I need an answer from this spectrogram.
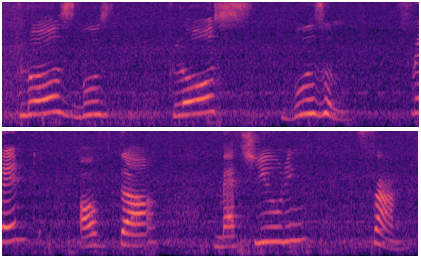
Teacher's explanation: these lines are in iambic pentameter, where unstressed syllable followed by a stressed syllable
